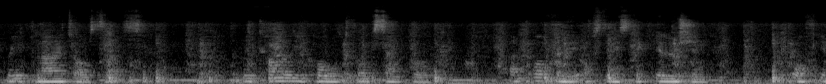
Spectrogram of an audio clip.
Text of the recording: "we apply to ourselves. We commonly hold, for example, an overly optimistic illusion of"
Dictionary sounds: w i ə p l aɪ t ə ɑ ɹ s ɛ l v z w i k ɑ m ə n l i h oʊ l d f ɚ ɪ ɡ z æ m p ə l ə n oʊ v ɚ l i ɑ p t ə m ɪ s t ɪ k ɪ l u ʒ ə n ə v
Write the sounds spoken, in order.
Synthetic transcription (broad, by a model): w i ə p l aɪ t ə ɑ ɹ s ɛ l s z w i k ɑ m ə n l i h oʊ l d f ɚ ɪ ɡ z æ m p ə l ə n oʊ p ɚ l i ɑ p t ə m ɪ s t ɪ k ɪ l u ʒ ə n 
